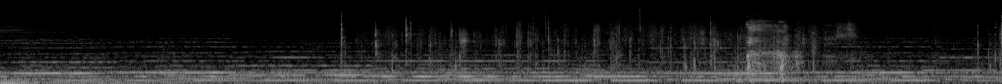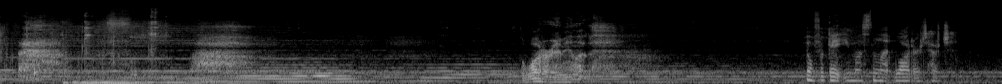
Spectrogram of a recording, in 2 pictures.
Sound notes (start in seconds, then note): 7.2 chuckles softly; 9.7 sighs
